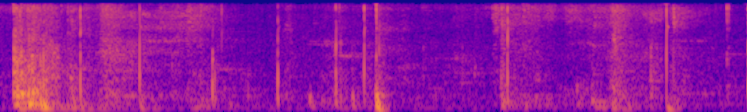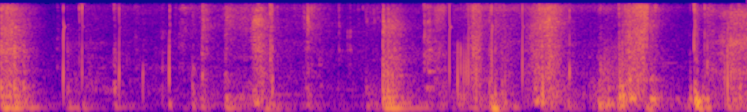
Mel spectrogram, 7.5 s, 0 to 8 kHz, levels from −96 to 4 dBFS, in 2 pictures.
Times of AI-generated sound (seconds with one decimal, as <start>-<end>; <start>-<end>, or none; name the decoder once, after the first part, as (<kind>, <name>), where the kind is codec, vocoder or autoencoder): none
